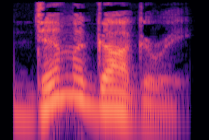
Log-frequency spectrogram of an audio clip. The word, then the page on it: demagoguery: British English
